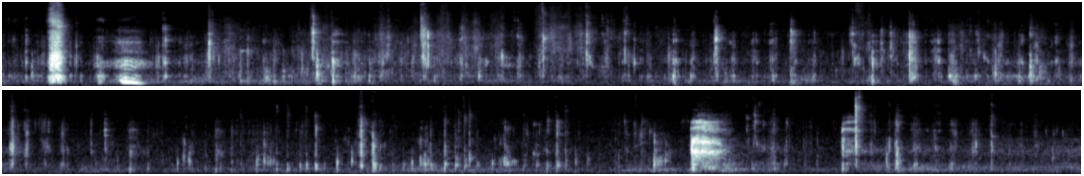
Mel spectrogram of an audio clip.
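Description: Close-miked eating sounds: chewing and wet mouth noises with many small irregular clicks. Sips from a plastic water bottle come in between. A few louder clicks and clatters stand out near the start and twice near the end.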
